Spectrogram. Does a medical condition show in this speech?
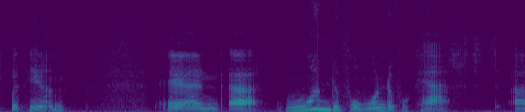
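Yes: cerebral palsy.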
